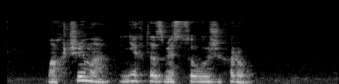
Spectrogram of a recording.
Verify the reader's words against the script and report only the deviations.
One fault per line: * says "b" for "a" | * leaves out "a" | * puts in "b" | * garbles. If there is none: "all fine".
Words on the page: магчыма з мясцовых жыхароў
* puts in "нехта"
